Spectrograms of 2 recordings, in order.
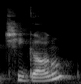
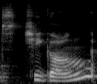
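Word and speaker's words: qigong: just now but pretty frequently I do do chiong so chiong is spelled Qi g o n g and I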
